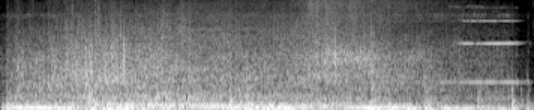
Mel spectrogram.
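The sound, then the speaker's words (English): A car drives slowly through deserted streets, its low engine rumble and road noise steady throughout, with a few faint high electronic tones near the end and no talking. “zooms off in his car. He drives slowly through the deserted streets and parks in the road lined with other vehicles”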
